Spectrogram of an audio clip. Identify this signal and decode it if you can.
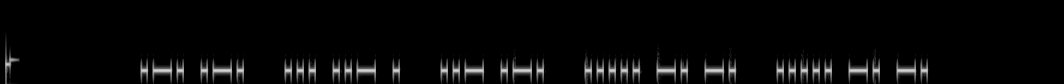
Morse code, heard as a keyed tone, about 20 wpm, 690 Hz. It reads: RR SUE UR 5NN 5NN
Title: SOTA QSO Practice 20wpm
